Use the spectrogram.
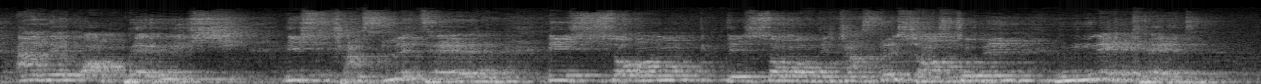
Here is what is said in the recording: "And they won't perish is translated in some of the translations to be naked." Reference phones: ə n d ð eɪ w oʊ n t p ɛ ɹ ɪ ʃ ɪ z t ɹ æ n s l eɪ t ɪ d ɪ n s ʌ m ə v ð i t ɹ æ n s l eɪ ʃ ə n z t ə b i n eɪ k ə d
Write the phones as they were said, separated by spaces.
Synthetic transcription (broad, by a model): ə n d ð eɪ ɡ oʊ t p ɛ ɹ ɪ ʃ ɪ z t ɹ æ n s l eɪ t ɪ d ɪ n s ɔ m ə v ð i t ɹ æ n s l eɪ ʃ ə n s t ə b i n eɪ k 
